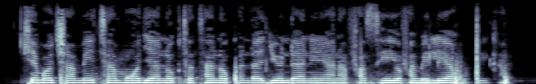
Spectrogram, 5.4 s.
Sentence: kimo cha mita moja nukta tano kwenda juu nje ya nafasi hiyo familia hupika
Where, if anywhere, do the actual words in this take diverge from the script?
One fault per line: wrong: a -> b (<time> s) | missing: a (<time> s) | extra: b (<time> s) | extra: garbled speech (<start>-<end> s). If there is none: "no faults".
wrong: nje -> ndani (2.8 s)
